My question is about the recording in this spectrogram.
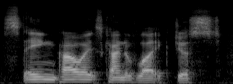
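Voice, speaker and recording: A man's voice: fairly low pitch, flat delivery, a little slow, sharp tone, clear, resonant tone. A man giving a casual, enthusiastic album review, full of "like" and "kind of" as he talks it through. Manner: chatty, filler-heavy, hedging with "like" and "kind of". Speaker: music reviewer.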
